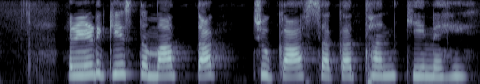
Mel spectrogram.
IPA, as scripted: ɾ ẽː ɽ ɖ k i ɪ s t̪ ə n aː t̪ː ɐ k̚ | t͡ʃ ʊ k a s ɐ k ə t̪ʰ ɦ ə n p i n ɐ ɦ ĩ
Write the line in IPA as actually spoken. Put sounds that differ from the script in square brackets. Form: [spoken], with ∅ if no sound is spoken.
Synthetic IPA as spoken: ɾ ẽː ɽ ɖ k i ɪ s t̪ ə [m] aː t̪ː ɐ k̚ | t͡ʃ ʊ k a s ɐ k ə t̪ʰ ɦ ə n [k] i n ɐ ɦ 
